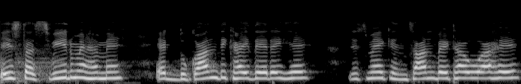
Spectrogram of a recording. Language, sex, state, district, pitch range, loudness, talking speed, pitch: Hindi, female, Chhattisgarh, Rajnandgaon, 265-290 Hz, -16 LUFS, 185 wpm, 280 Hz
